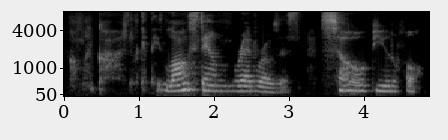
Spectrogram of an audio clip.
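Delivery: hushed, slow, breathless delight; awed whisper. Retold or imitated. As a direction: whisper it like you can't believe the roses. Swooning over roses.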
